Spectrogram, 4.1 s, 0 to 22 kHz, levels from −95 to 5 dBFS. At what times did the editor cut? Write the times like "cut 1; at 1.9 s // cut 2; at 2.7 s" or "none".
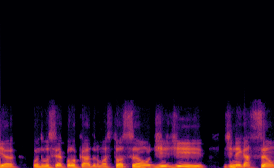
cut 1; at 3.2 s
